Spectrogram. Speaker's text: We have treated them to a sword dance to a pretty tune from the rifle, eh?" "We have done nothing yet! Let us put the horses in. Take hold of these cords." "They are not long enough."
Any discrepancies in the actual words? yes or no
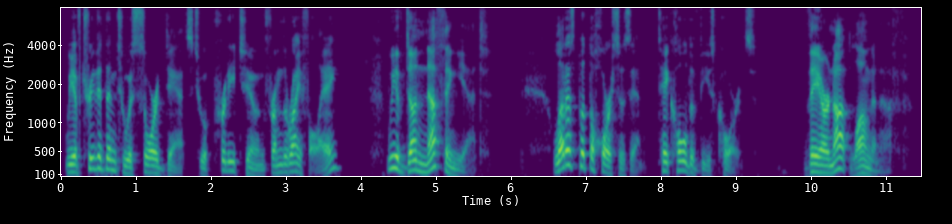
no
